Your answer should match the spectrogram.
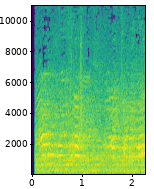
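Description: Children's voices calling and chattering at a distance, one high child's voice clearest in the first second.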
